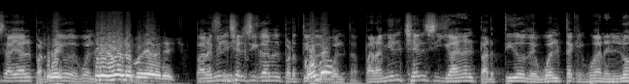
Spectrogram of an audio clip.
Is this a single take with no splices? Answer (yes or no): yes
